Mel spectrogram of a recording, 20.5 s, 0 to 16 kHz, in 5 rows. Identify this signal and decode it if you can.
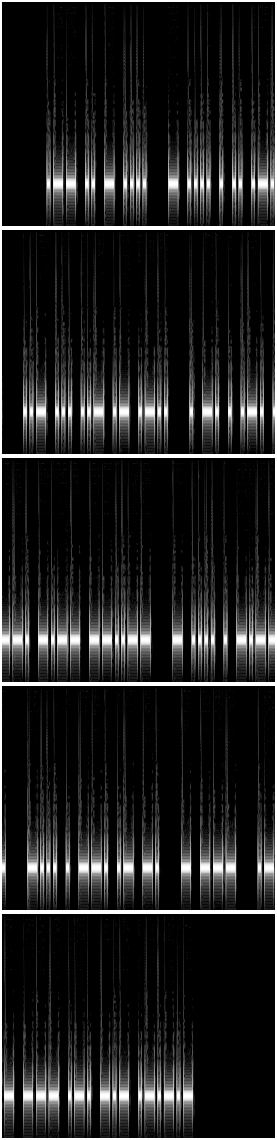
Morse code, heard as a keyed tone, about 25 wpm, 700 Hz. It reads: WITH THEIR USUAL ENERGY, THEY BEGAN TO WORK.
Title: Sentences from Top 1000 Words - Review Part 6 - 25wpm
